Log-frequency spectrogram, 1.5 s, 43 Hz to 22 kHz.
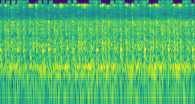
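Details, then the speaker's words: BMW E65 4.4-litre V8 diesel (242 kW), two EDC16C31 ECUs out of sync, limp mode with limited rail pressure, EGR fault and injector 7 activation fault: uneven clocking/knocking idle like half the cylinders missing; injectors suspected but unconfirmed. "as you can hear the sound is clocking knocking we talked that probably some of the injectors can be gone but we're not sure about that"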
